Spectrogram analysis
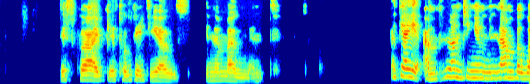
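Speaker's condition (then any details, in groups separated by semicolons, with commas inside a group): Muscular dystrophy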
